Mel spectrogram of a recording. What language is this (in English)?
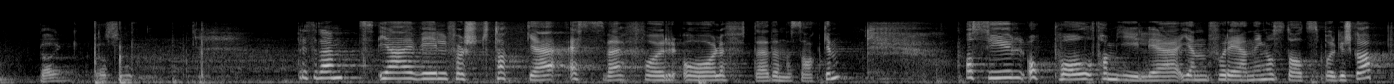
Norwegian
